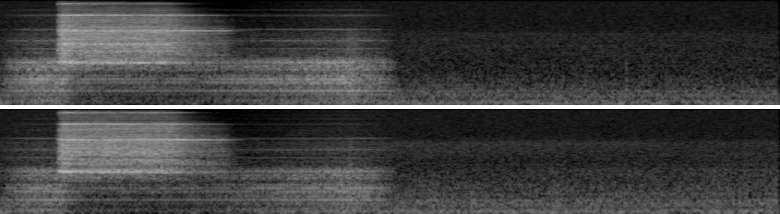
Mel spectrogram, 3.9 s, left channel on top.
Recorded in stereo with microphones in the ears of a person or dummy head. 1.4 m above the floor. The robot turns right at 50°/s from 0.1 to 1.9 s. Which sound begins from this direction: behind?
A doorbell, at 0.3 s.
